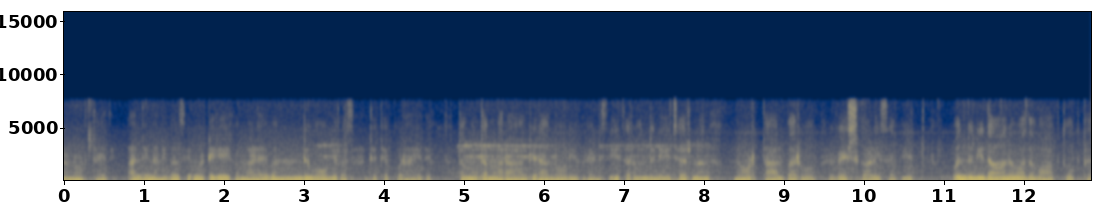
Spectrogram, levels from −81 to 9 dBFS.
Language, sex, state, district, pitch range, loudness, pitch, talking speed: Kannada, female, Karnataka, Gulbarga, 195-215 Hz, -20 LUFS, 205 Hz, 130 wpm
